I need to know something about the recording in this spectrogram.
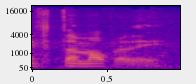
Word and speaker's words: Thermopylae: Now, I deliberately mispronounced it because it's actually Thermopylae, like the city in Greece.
